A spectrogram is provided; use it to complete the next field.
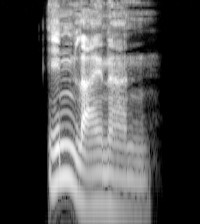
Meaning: to rollerblade, to inline skate
- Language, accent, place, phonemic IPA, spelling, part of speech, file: German, Germany, Berlin, /ˈɪnˌlaɪ̯nɐn/, inlinern, verb, De-inlinern.ogg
